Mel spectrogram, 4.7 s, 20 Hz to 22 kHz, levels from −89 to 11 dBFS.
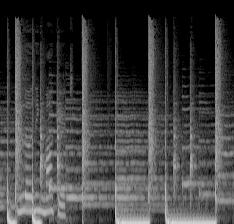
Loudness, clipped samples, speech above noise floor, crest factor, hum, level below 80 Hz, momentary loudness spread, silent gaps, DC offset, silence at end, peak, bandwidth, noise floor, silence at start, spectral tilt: -17 LUFS; under 0.1%; 17 dB; 12 dB; none; -14 dBFS; 7 LU; none; under 0.1%; 0 s; 0 dBFS; 16 kHz; -33 dBFS; 0 s; -5 dB/octave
